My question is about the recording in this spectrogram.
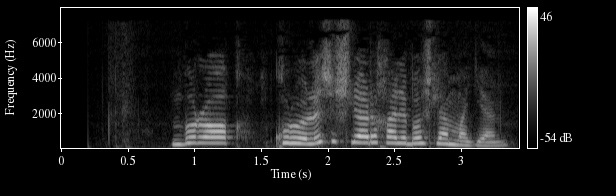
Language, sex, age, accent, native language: Uzbek, female, under 19, Farg'ona, Uzbek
